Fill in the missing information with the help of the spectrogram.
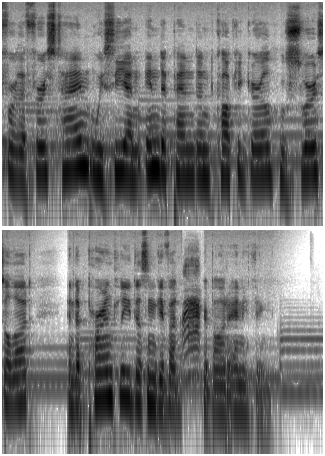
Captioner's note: quack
